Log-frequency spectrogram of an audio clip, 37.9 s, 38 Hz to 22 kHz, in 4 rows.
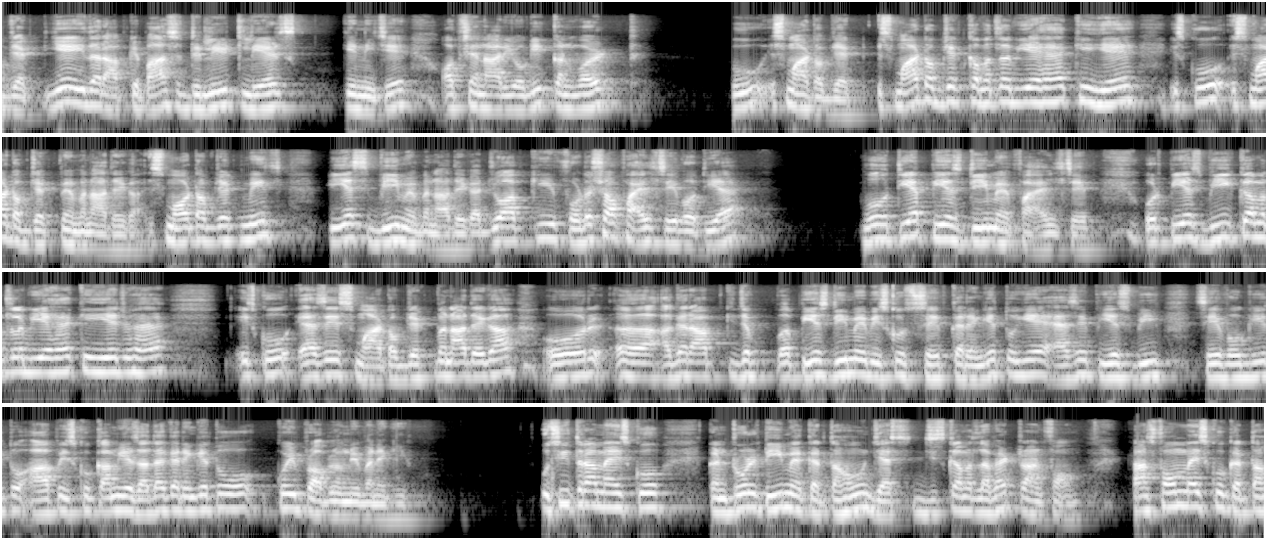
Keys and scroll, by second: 32.1 ctrl+t.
